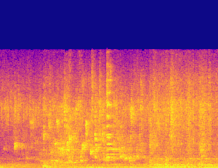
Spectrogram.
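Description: A quarter bowl of lentils is washed under running tap water, giving a steady, fairly quiet rushing splash throughout, with no talk.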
